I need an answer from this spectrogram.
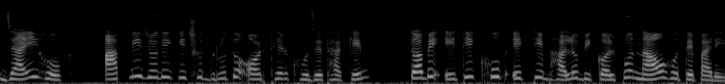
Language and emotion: Bengali, neutral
